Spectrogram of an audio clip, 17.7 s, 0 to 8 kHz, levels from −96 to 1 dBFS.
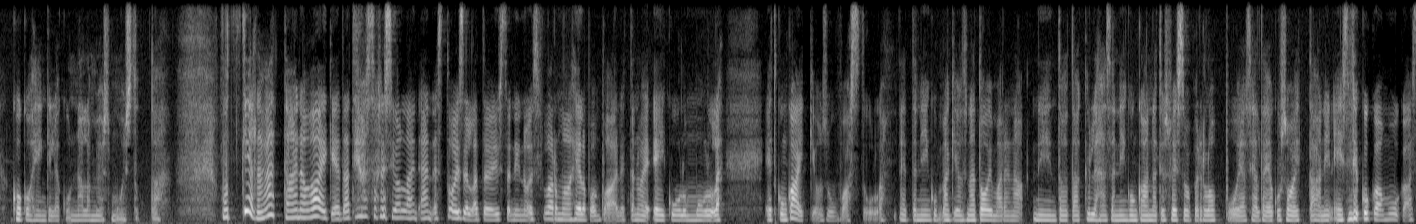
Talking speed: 185 wpm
